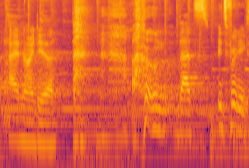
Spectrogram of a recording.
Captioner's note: laughing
